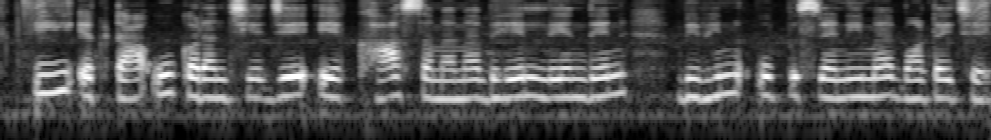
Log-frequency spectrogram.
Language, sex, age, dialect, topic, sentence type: Maithili, female, 46-50, Eastern / Thethi, banking, statement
